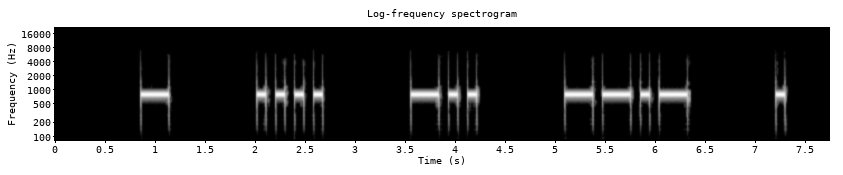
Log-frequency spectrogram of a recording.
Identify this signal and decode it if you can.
Morse code, heard as a keyed tone, about 13 wpm, spaced as for 7 wpm, 800 Hz. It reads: THDQE
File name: LEZIONI / 4 Q ws 12wpm 1912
